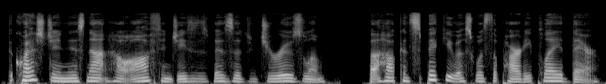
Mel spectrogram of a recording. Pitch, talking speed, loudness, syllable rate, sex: 140 Hz, 180 wpm, -22 LUFS, 5.3 syllables/s, female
